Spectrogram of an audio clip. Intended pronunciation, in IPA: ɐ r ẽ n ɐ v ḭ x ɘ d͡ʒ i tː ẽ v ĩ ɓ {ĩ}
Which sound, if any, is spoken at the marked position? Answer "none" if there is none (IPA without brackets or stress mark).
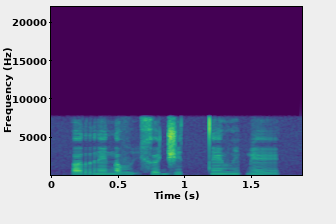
ẽ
